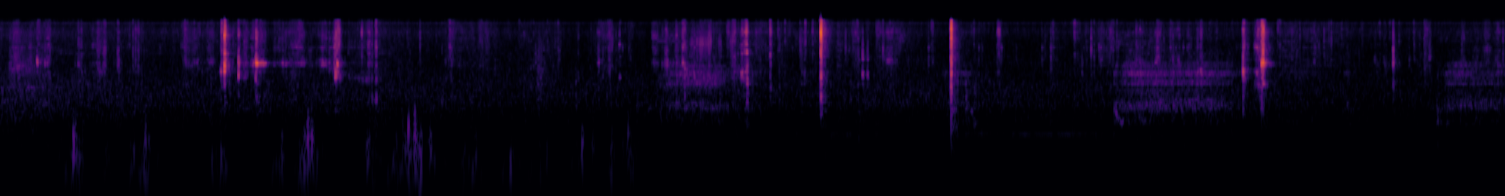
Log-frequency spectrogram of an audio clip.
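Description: Metal parts click and clink as hands work on a car engine.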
